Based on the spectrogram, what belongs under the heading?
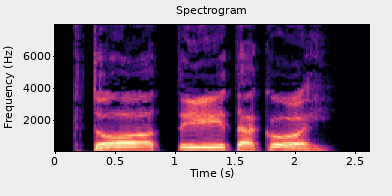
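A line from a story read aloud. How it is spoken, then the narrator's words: Slow deliberate shout. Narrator (Russian): Сэр Джон, с расстановкой произнося слова, словно он обращался к глухому ребенку или идиоту, прокричал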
